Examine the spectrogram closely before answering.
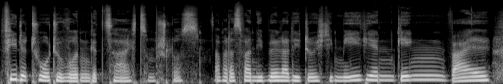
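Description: This woman's voice is medium in pitch, its tone dark and mellow. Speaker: church youth worker, podcast co-host. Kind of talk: casual chat.

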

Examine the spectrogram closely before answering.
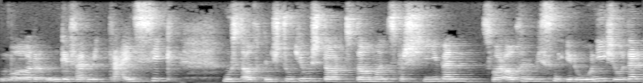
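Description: A woman talks at medium pitch and a moderate pace with monotone, flat intonation. Audible room echo and noticeable background noise are present. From Switzerland, small village. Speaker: psychologist and coach. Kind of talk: interview. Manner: hesitant, many fillers.

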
